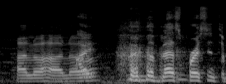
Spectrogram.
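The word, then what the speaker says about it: halo-halo: um Rivers is hello hello hello H it's Halo Halo Halo Halo I'm the best person to pronounce it it's Halo Halo Halo Halo um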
